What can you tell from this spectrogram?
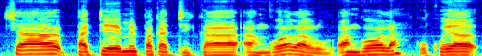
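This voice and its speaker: A man's voice: mid-range voice, slow pace, dark tone, no echo. A man with a Zambian accent, a guest explaining history in a conversational way.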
